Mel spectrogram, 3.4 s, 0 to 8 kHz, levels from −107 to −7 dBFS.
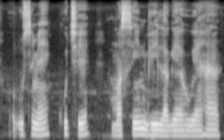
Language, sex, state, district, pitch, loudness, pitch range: Hindi, male, Jharkhand, Palamu, 115 Hz, -18 LUFS, 110-125 Hz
